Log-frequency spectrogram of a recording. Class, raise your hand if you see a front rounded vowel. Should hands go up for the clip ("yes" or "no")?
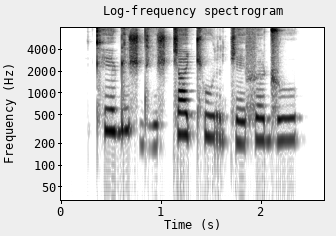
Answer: yes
